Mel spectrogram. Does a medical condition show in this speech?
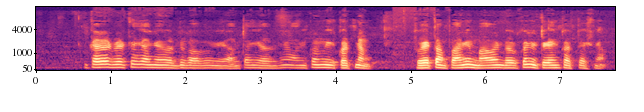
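Yes: oral cancer; could not open mouth or eat, tube fed three years.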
